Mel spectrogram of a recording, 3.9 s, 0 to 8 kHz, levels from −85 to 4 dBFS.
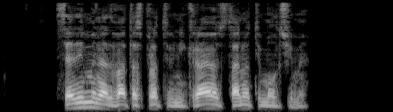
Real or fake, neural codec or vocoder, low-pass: real; none; 7.2 kHz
